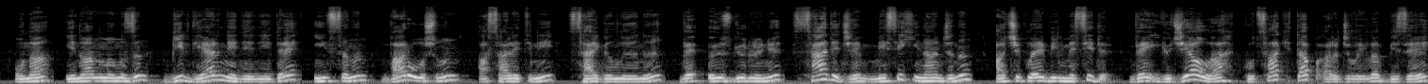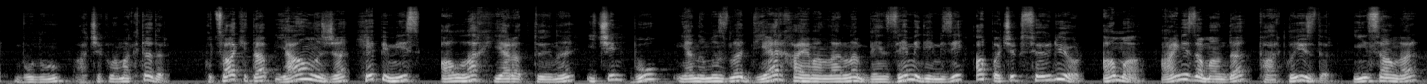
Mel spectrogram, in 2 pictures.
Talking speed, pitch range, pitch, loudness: 90 wpm, 130-170 Hz, 145 Hz, -18 LUFS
